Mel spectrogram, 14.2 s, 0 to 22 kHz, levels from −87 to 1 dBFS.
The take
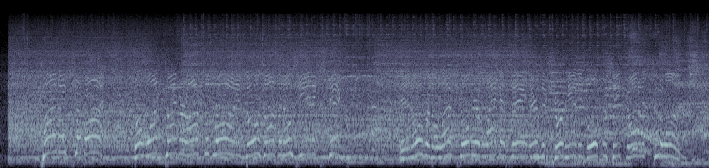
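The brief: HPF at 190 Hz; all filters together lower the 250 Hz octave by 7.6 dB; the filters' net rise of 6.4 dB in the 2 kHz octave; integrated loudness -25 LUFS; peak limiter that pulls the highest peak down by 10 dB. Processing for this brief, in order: high-pass 190 Hz; peaking EQ 250 Hz -8 dB; peaking EQ 2 kHz +8.5 dB; trim +3 dB; peak limiter -17.5 dBFS

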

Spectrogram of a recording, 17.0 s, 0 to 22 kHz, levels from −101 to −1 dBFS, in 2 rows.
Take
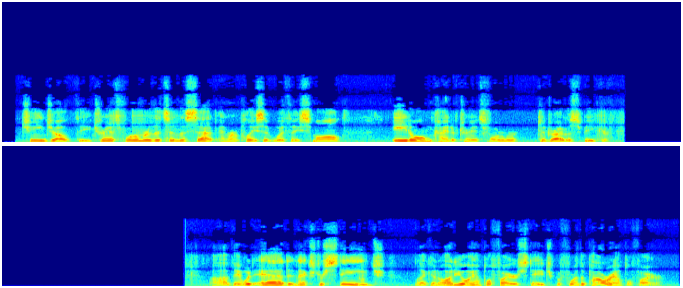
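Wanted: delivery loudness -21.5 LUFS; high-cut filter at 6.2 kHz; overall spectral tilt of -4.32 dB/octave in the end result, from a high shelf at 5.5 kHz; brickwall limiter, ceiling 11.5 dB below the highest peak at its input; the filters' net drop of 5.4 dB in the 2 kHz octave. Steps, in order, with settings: low-pass 6.2 kHz; peaking EQ 2 kHz -6 dB; treble shelf 5.5 kHz -8.5 dB; trim +11.5 dB; peak limiter -10.5 dBFS

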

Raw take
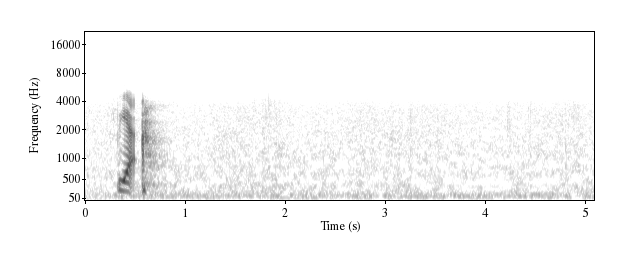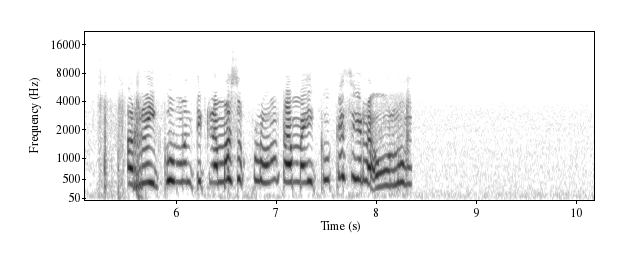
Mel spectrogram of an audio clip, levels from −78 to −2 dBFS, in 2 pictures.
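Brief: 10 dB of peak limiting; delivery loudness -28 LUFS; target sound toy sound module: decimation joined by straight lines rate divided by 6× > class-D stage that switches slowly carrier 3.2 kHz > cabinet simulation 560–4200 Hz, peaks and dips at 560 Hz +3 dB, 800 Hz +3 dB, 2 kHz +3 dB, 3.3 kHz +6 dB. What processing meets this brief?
peak limiter -16 dBFS; decimation joined by straight lines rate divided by 6×; class-D stage that switches slowly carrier 3.2 kHz; cabinet simulation 560–4200 Hz, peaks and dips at 560 Hz +3 dB, 800 Hz +3 dB, 2 kHz +3 dB, 3.3 kHz +6 dB; trim +1.5 dB

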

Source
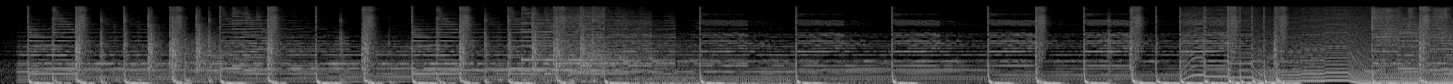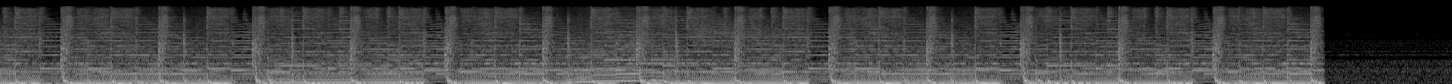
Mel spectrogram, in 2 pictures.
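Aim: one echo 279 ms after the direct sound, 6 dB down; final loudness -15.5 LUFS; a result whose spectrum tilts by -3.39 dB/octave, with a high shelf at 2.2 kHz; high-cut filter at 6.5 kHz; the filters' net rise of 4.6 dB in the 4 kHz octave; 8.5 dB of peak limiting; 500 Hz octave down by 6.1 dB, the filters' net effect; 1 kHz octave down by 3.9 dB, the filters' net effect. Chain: low-pass 6.5 kHz; peaking EQ 500 Hz -7 dB; peaking EQ 1 kHz -3.5 dB; treble shelf 2.2 kHz +3.5 dB; peaking EQ 4 kHz +3.5 dB; peak limiter -19 dBFS; delay 279 ms -6 dB; trim +13 dB

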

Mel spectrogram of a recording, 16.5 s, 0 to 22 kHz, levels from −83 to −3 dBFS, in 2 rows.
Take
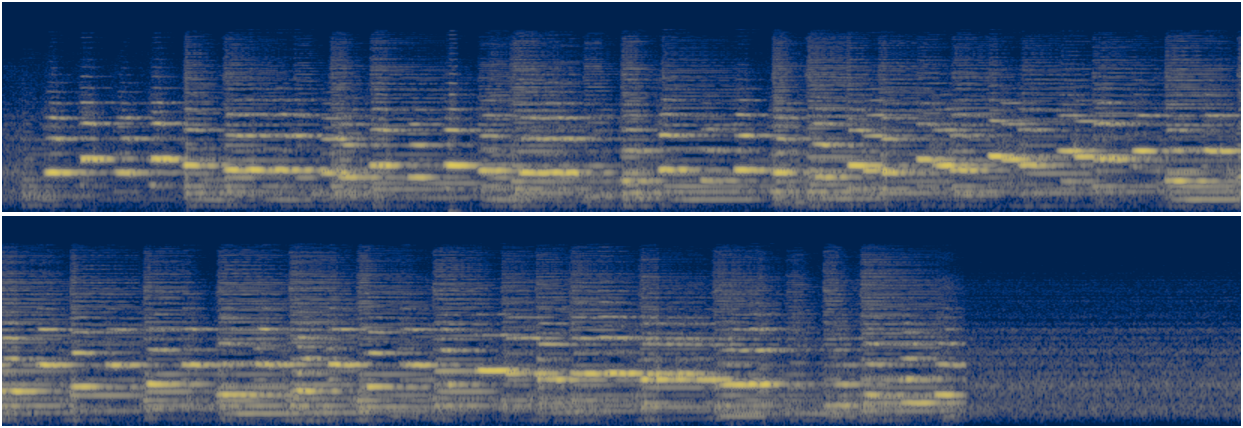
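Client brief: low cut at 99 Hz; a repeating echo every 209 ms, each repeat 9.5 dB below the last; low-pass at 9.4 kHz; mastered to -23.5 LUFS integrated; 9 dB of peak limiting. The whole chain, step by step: high-pass 99 Hz; low-pass 9.4 kHz; peak limiter -19.5 dBFS; feedback delay 209 ms, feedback 33%, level -9.5 dB; trim +3 dB

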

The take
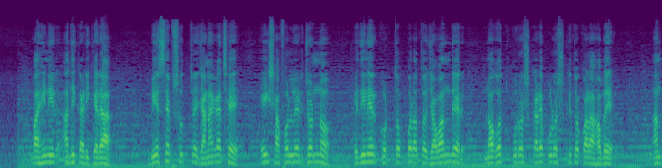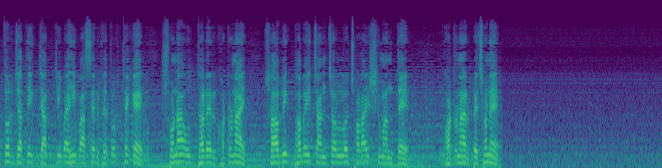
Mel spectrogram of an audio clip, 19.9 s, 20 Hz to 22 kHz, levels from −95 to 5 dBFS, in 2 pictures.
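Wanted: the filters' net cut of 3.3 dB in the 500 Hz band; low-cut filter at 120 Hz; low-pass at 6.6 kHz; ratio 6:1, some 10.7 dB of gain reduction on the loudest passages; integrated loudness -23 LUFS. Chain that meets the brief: high-pass 120 Hz; low-pass 6.6 kHz; peaking EQ 500 Hz -4 dB; compression 6:1, threshold -29 dBFS; trim +11.5 dB

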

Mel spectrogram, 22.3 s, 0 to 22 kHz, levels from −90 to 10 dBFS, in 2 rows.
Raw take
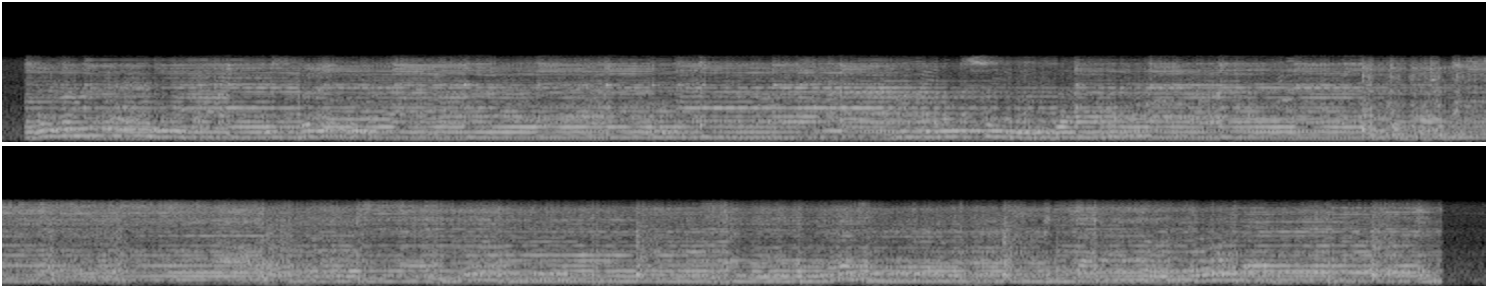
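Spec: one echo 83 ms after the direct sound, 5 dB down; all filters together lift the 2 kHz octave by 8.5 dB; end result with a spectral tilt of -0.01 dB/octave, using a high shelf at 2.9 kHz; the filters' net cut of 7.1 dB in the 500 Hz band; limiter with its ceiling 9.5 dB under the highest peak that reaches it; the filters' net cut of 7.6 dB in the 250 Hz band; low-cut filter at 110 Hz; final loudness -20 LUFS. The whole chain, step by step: high-pass 110 Hz; peaking EQ 250 Hz -8 dB; peaking EQ 500 Hz -7.5 dB; peaking EQ 2 kHz +8.5 dB; treble shelf 2.9 kHz +6.5 dB; peak limiter -14 dBFS; delay 83 ms -5 dB; trim +1 dB

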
